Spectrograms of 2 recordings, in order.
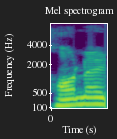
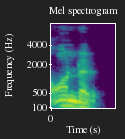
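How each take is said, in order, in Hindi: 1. शब्द की शुरुआत में h की ध्वनि है। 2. शब्द की शुरुआत में स्वर की ध्वनि है। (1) "हम लोग इसको हॉनर नहीं पढ़ते हैं" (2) "एच साइलेंट यहाँ पर है"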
